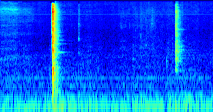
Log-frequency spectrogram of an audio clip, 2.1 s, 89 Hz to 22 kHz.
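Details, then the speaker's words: Pioneer M-22 Class A amplifier powered through a soft-start bulb limiter (300 W and 110 W bulbs in parallel): sharp click then fainter one as the protect relay engages normally once enough idle current reaches it. "And it clicked. I heard it. Did you hear that?"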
